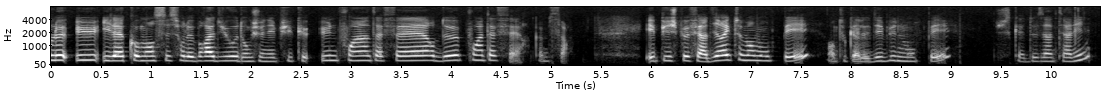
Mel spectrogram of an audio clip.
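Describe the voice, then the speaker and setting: A woman's voice: fairly high pitch, mellow, no echo. A woman primary school teacher recording a reading and handwriting lesson for young children, explaining step by step with frequent hesitations and spelling out letters.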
